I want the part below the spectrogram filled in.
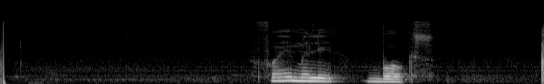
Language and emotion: Russian, neutral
